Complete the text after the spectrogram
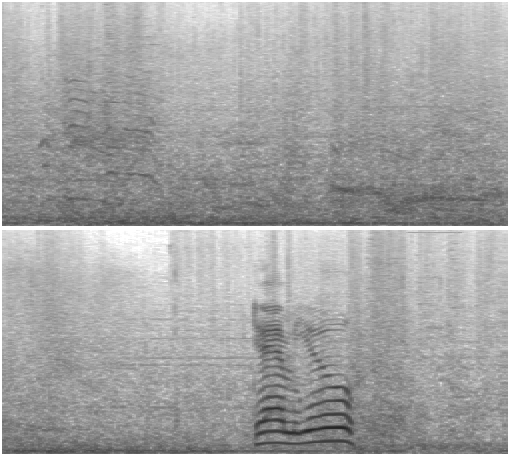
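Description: Heavy blows thud and crash during a fight.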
